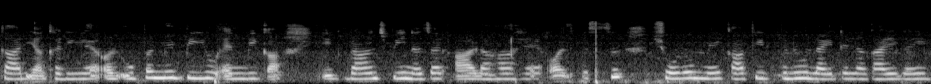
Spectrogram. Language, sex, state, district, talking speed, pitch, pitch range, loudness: Hindi, female, Bihar, Katihar, 155 wpm, 260 Hz, 250-280 Hz, -14 LUFS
